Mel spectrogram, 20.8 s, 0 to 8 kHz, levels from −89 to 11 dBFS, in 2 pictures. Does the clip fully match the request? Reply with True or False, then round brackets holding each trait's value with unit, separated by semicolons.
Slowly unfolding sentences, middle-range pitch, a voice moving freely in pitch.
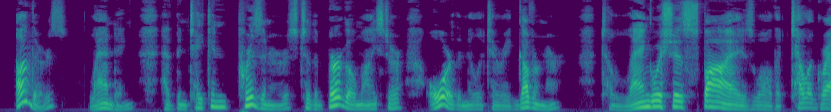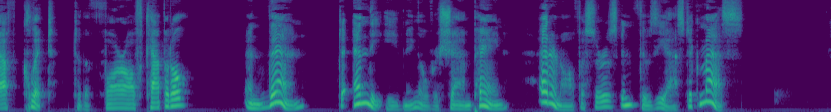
False (115 wpm; 115 Hz; 8.0 semitones)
